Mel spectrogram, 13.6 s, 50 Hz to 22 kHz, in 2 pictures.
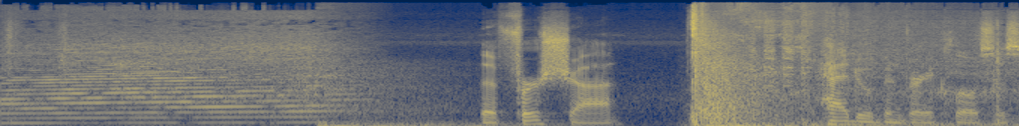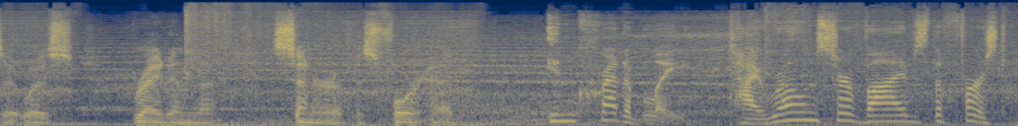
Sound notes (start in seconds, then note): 4.6 gunshot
